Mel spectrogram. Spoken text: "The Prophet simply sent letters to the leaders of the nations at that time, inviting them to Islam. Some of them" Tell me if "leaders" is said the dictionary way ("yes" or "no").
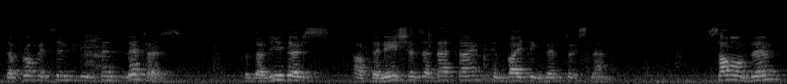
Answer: yes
